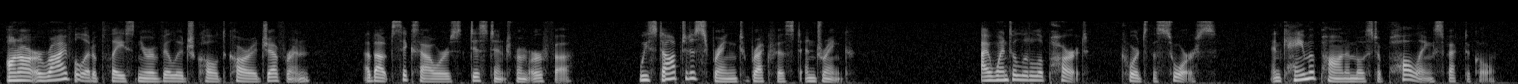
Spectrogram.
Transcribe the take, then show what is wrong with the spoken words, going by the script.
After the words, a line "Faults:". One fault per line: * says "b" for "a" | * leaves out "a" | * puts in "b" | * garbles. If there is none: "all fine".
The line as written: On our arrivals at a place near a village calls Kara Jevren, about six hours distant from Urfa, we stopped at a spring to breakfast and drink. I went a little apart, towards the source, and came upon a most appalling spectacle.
On our arrival at a place near a village called Kara Jevren, about six hours distant from Urfa, we stopped at a spring to breakfast and drink. I went a little apart, towards the source, and came upon a most appalling spectacle.
Faults:
* says "arrival" for "arrivals"
* says "called" for "calls"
